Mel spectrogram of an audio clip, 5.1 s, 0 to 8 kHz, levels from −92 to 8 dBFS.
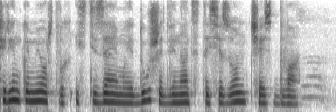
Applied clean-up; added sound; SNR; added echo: none; none; none; none.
